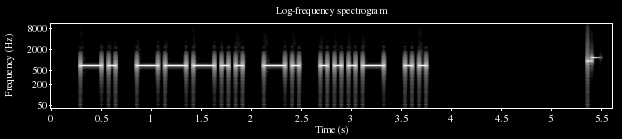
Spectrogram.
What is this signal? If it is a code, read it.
Morse code, heard as a keyed tone, about 17 wpm, 700 Hz. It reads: N8NVI
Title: USA Call Signs 17wpm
